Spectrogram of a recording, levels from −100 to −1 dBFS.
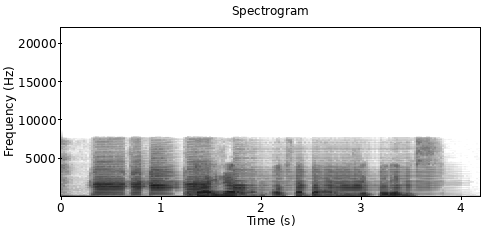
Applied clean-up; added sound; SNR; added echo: neural mask model RNNoise.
